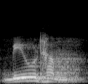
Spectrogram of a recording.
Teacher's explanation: শব্দের শেষে থাকবে অনুসার উচ্চারণ ম হসন্ত করতে হবে।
